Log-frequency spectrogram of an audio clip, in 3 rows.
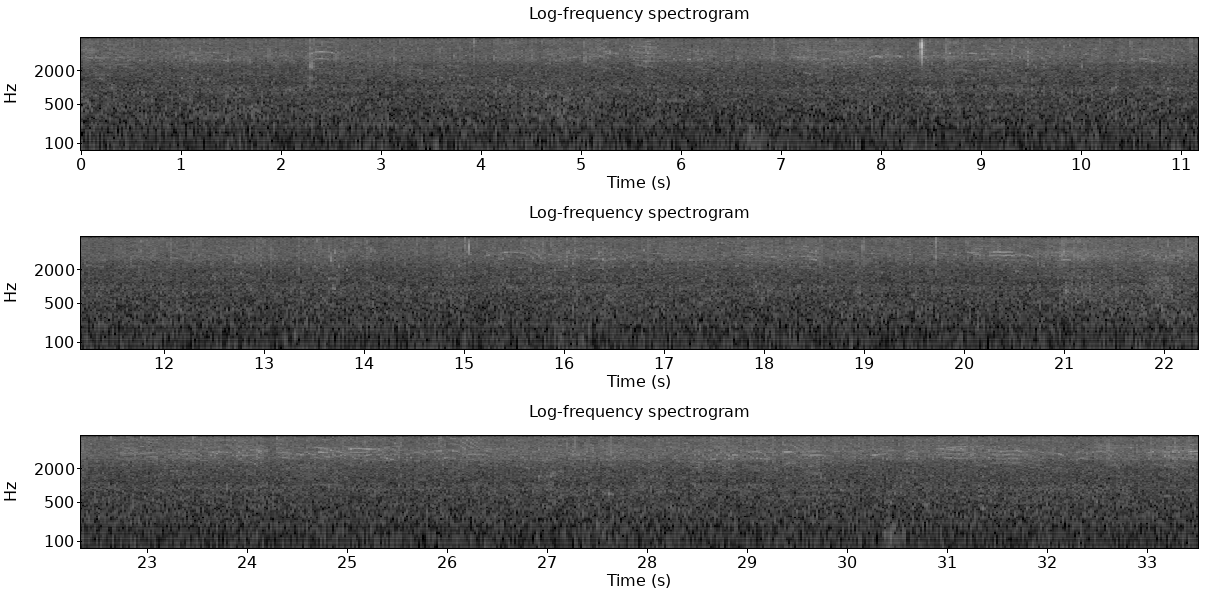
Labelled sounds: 1.1	1.3	Pacific white-sided dolphin, 1.2 to 1.6 kHz
2.3	2.6	Pacific white-sided dolphin, 4.1 to 4.5 kHz
5.5	5.8	Pacific white-sided dolphin, 3.0 to 3.2 kHz
8.8	9.0	Pacific white-sided dolphin, 4.1 to 4.3 kHz
15.4	15.6	Pacific white-sided dolphin, 4.0 to 4.3 kHz
20.2	20.5	Pacific white-sided dolphin, 3.5 to 4.3 kHz
24.9	25.5	Pacific white-sided dolphin, 2.8 to 4.7 kHz
29.6	29.8	Pacific white-sided dolphin, 3.3 to 3.6 kHz
30.9	31.8	Pacific white-sided dolphin, 3.1 to 4.7 kHz

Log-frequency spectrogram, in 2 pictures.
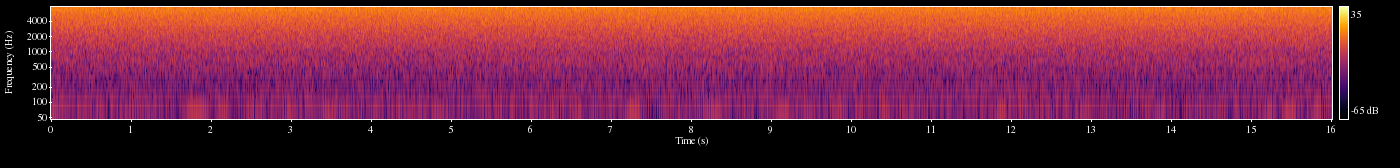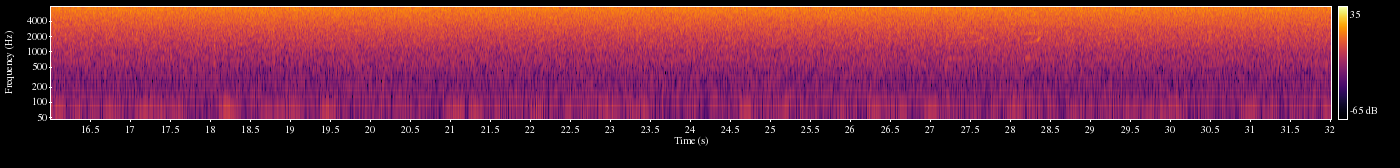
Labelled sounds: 27.5	27.8	killer whale, northern resident, G clan, 1.6 to 2.0 kHz

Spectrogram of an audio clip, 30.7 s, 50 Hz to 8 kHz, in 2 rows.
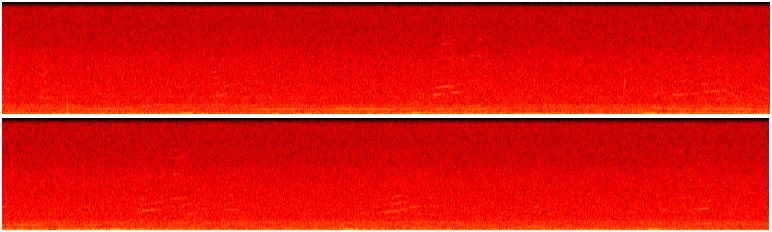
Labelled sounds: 8.7	9.1	humpback whale, 1.9 to 2.2 kHz
9.3	9.6	humpback whale, 4.1 to 4.3 kHz
13.4	13.7	humpback whale, 1.4 to 2.5 kHz
18.1	19.3	humpback whale, 1.2 to 5.3 kHz
22.9	23.8	humpback whale, 1.3 to 2.6 kHz
29.2	29.5	humpback whale, 1.5 to 1.7 kHz

